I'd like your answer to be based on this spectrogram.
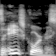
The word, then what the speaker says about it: ascorbic: It's the opposite of scorbic things. – It's ascorbic. – So maybe ascorbic is right. Yeah. – Ascorbic. – Here's a dictionary that has it as ascorbic.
